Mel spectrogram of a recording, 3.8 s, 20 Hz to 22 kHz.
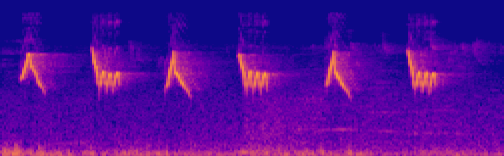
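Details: Male Rufous-collared sparrow giving six sharp, loud notes that sweep up then down, several ending in a short buzzy trill, repeated about every 0.6 seconds over a faint low rumble.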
